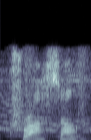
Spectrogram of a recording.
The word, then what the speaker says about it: croissant: 偏向最后一个发音，就是 Croissant， croissant，你听一听就有这个法语的感觉。 Croissant， croissant， C R O I S S A N T， croissant， croissant，或者 croissant， croissant，或者 croissant， croissant。因为法语当中这个 C R O I 放在一起叫就读作 qua， cro， cro。 Croissant， OI 放在一起通常是发作 I 音的，但是我会偏向最后一个读音 Croissant， Croissant。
